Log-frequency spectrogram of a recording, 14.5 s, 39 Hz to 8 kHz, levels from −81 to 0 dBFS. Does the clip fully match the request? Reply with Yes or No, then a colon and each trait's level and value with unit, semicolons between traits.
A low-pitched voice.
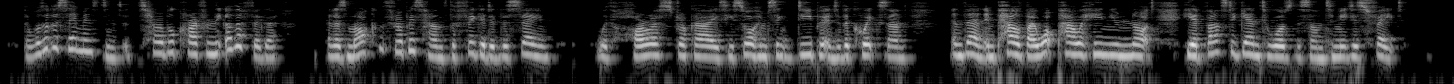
No: high, 235 Hz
